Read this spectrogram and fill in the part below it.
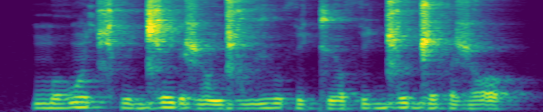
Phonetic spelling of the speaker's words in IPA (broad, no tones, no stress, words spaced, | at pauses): moβɔ̃ t͡ɕʰɨy̯d͡ʑɘy̯ɾʲɘ ʐɔ̃d͡ʑuɣɨu̯θi kʲɔθi d͡ʑu ɖ͡ʐefɐ ʐɔ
